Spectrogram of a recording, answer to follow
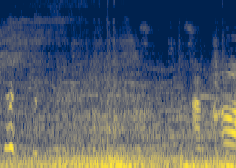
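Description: Dragon Spin video slot machine playing its bonus-round sound effects: a few short chiming notes at the start, then a steady low rumble as the multiplier builds, over casino background chatter.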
